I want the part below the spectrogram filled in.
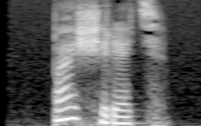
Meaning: to encourage, to incentivise, to abet (to support, uphold, or aid)
- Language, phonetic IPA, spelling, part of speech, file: Russian, [pɐɐɕːˈrʲætʲ], поощрять, verb, Ru-поощрять.ogg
